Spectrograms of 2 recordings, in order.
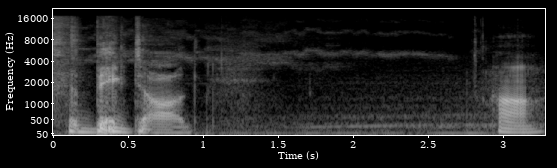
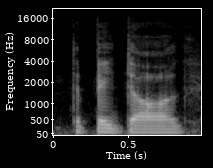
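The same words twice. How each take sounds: First: Slow, lower put-on "big dog". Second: Said in the usual way. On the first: Joker trying out a dog catchphrase, mock-deep and slow. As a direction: play up THE BIG DOG, drawn out and low. Repeats phrase in deeper, drawn-out voice.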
